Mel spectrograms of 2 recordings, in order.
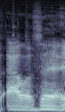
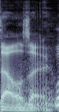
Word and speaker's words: Alizé: According to every rap song in the 90s, yes, it's Alizé. – It is Alizé.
